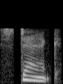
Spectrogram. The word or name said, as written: stank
